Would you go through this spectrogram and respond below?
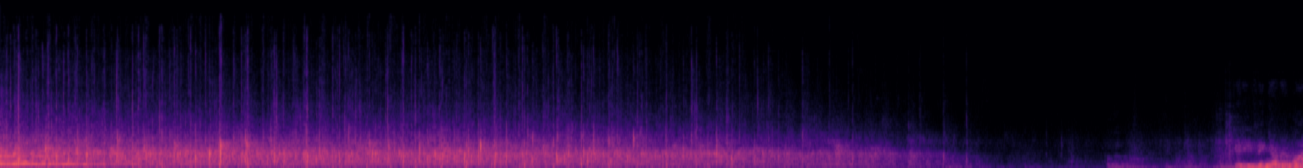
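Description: A festival audience gives a long, loud round of applause and cheers for an Irish dance academy, fading out near the end before a voice begins speaking.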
